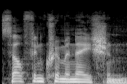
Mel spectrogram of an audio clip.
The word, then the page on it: self-incrimination: British English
